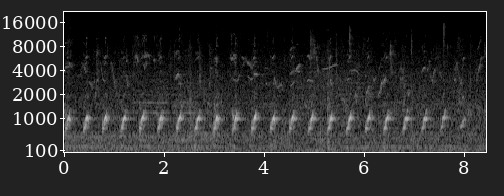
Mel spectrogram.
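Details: Female white-breasted waterhen giving a rapid series of identical clipped notes, evenly spaced at nearly three per second, with a quiet background hum.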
